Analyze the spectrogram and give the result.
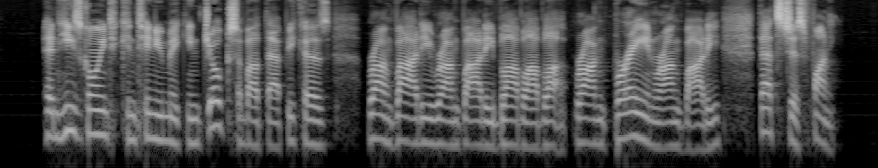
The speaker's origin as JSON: {"language": "English", "region": "Minnesota", "country": "United States", "said": "if my voice doesn't give me away, I'm from Minnesota."}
